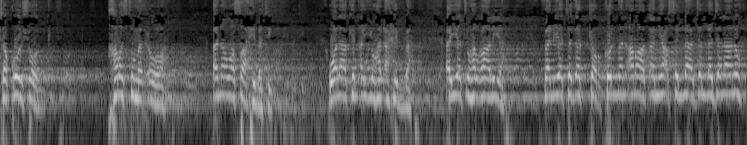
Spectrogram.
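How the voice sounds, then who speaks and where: Male preacher, high voice, dramatic sermon storyteller, roomy reverberant hall. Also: a little fast, long pauses, a little mellow. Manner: dramatic, voices quoted characters in a lower tone. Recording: echoey hall.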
